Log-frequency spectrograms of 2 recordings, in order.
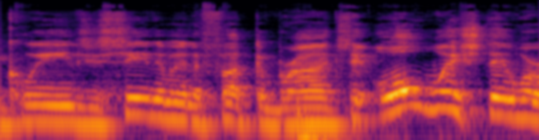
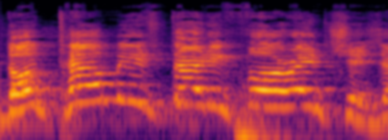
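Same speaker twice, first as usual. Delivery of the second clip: mock angry warning; 11 semitones higher, 4 dB louder than usual. Speaker threatening the installer.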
